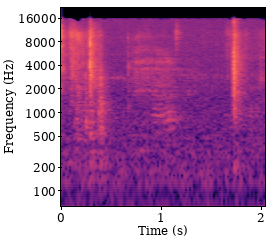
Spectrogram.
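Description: Pringles chip cans being handled on a table: a sharp click at the start with a brief rustle after it, and another single sharp click near the end.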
